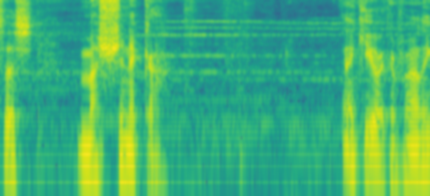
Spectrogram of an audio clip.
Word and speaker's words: Machinika: How do you pronounce this? Machinika.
